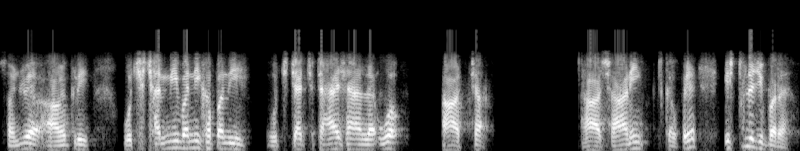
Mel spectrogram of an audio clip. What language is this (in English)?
Sindhi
